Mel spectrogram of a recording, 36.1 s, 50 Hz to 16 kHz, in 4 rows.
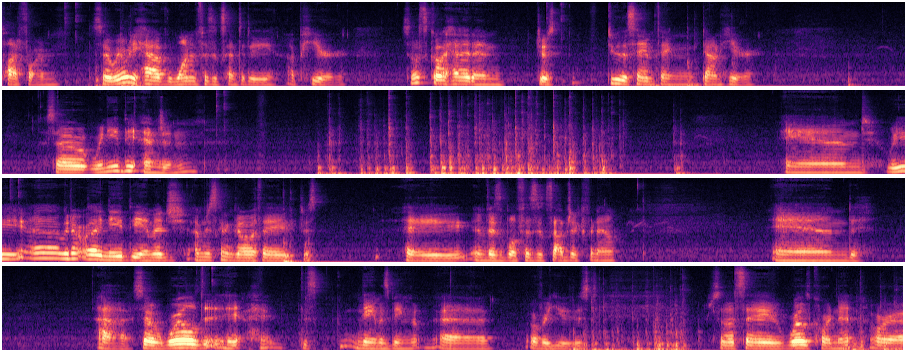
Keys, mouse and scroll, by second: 0.7 shift+click, 1.3 ctrl+c, 6.5 Return, 7.0 ctrl+v, 12.4 Return, 13.0 space, 13.5 ctrl+BackSpace, 14.3 space, 15.8 Return, 20.9 shift+Delete, 35.6 ctrl+BackSpace.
